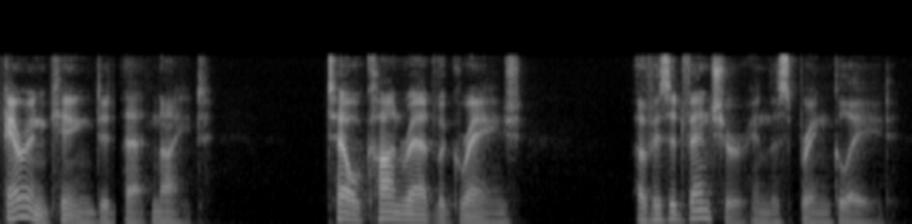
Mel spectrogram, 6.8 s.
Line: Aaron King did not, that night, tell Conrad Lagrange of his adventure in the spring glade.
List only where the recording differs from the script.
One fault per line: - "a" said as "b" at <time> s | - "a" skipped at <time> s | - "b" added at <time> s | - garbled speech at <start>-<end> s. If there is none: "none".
- "not" skipped at 0.9 s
